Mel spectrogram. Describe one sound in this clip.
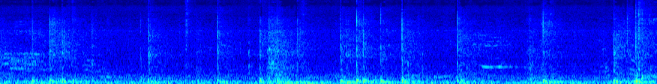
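Basketballs bounce on a wooden court in a large echoing gym.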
